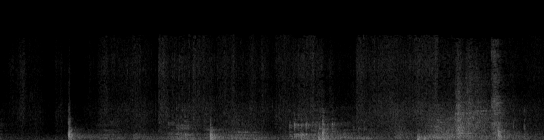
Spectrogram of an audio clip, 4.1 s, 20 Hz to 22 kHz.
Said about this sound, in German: Nordirland, Grafschaft Antrim. Ein Schweinemastbetrieb. Das ganze Elend moderner Massentierhaltung. Gestank nach Gülle schon von Weitem, Reihen von langgestreckten Ställen, Baracken ähnlich, in denen sich 14.000 Ferkel und Sauen auf engstem Raum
